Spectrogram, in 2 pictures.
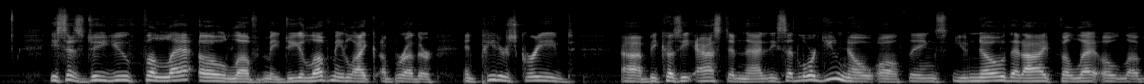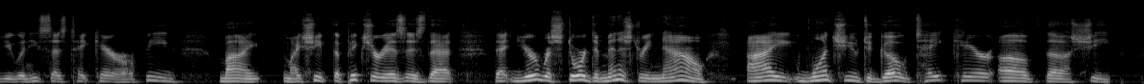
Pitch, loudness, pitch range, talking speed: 150 Hz, -28 LUFS, 135-175 Hz, 180 wpm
